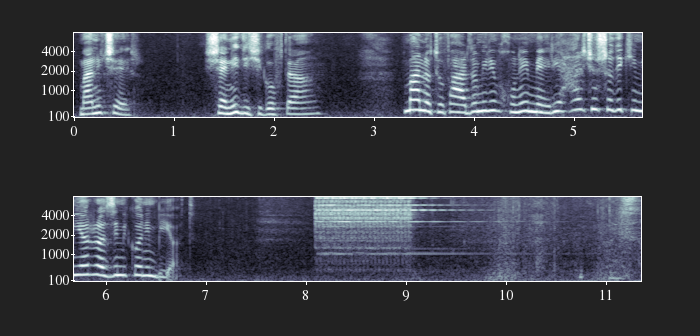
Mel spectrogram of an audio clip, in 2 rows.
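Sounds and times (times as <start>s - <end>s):
speech: 0.0s - 0.7s, 1.3s - 2.6s, 3.3s - 6.9s
telephone bell ringing: 8.1s - 10.4s.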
